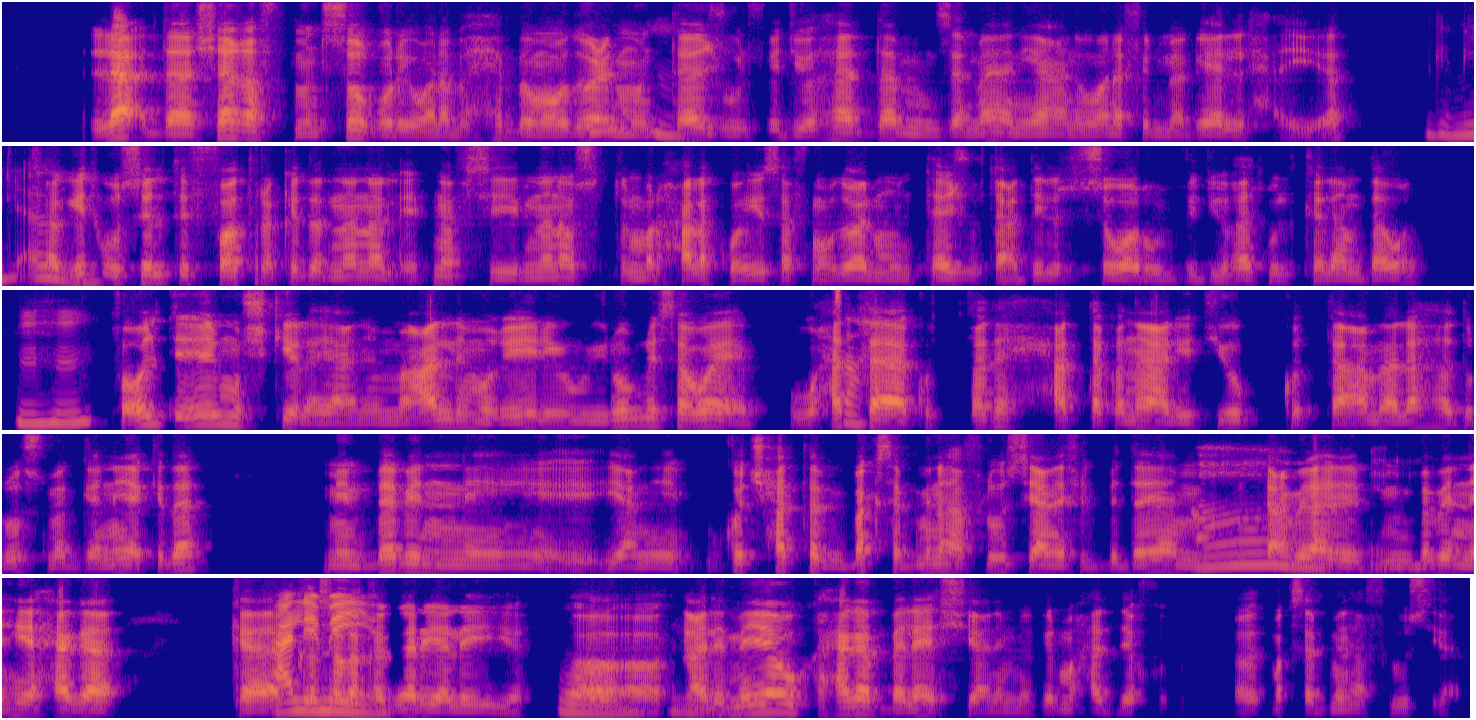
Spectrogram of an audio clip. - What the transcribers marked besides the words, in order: in French: "المونتاج"; in French: "المونتاج"; horn; in English: "واو"
- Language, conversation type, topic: Arabic, podcast, تحكيلي إزاي بدأتي تعملي محتوى على السوشيال ميديا؟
